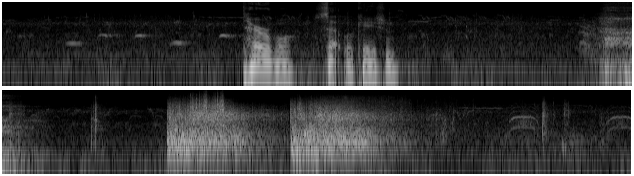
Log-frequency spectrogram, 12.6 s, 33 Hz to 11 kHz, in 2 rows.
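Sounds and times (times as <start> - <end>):
speech: 2.5 - 4.1
gunfire in a film scene shooting an alligator on an open lake: 7.9 - 10.8.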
